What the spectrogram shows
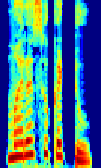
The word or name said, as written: ಮರಸುಕಟ್ಟು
